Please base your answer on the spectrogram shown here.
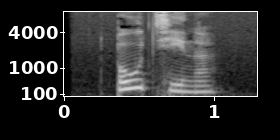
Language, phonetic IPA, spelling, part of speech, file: Russian, [pəʊˈtʲinə], паутина, noun, Ru-паутина.ogg
- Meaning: spiderweb, cobweb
